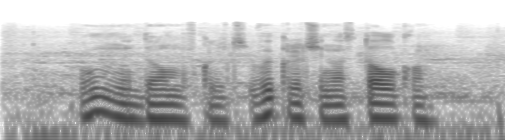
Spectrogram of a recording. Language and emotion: Russian, sad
